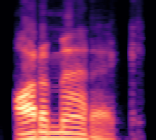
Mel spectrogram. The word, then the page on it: automatic: American English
